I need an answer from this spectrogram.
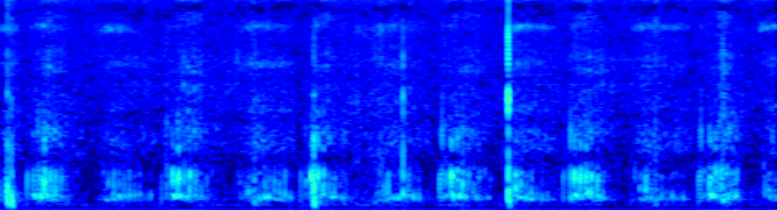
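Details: An adopted house cat purrs as it kneads its owner: a low, rhythmic rumble with inhale and exhale pulses about once a second, and a brief soft click partway through in a quiet indoor setting.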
